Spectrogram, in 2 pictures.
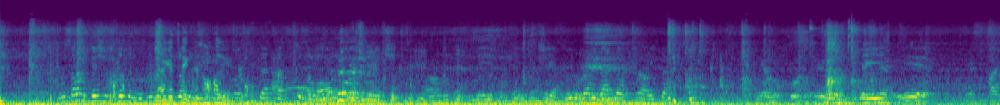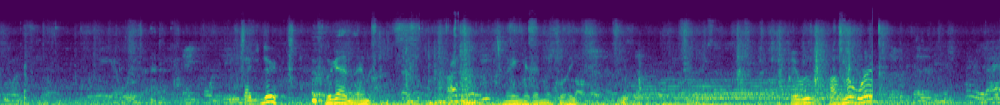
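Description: Several men talk and chatter nearby in a crowd.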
